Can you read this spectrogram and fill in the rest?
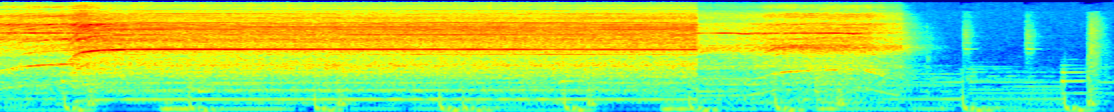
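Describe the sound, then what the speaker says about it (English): A power drill whines loudly and continuously while boring a hole through a metal key, steady high-pitched grinding with regular clicks, then winding down and stopping near the end. "Once you finish drilling your hole"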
